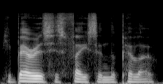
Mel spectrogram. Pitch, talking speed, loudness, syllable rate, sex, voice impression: 120 Hz, 255 wpm, -17 LUFS, 6.1 syllables/s, male, masculine, adult-like, tensed, bright, clear, fluent, intellectual, friendly, lively, light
